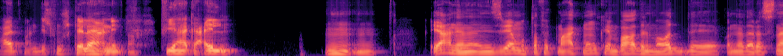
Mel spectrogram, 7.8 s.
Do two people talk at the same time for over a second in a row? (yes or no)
no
